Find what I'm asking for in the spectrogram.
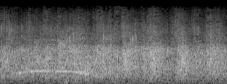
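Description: A crowd at The Joy applauds the Laughing Vixen Lounge, many hands clapping in a dense, even wash of sound that holds at a constant loudness for a couple of seconds, with a brief faint tone in the middle.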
